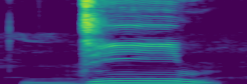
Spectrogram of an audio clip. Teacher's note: জিম জিহ্বার মাঝখান উপরের তালো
